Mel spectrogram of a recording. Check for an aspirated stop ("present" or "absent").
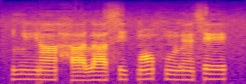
absent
